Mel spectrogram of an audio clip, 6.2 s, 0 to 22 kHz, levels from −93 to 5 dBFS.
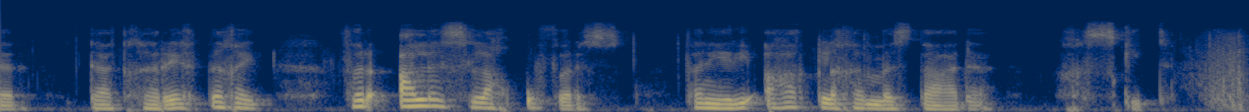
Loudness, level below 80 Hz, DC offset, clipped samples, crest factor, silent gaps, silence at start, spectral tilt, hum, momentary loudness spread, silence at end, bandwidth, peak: -30 LUFS; -60 dBFS; under 0.1%; under 0.1%; 22 dB; none; 0 s; -7.5 dB/octave; none; 20 LU; 0 s; 9.4 kHz; -10 dBFS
